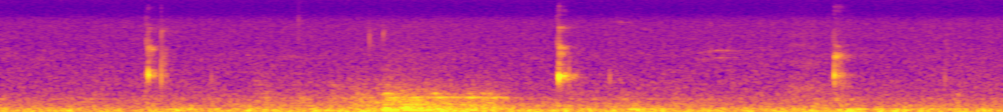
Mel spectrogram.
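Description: Faint, short, sharp catches recur every couple of seconds over steady low background rumble; hiccups in a young baby.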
